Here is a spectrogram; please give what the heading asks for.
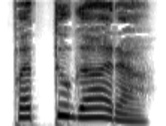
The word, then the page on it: ಪದಗಾರ: padagāra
